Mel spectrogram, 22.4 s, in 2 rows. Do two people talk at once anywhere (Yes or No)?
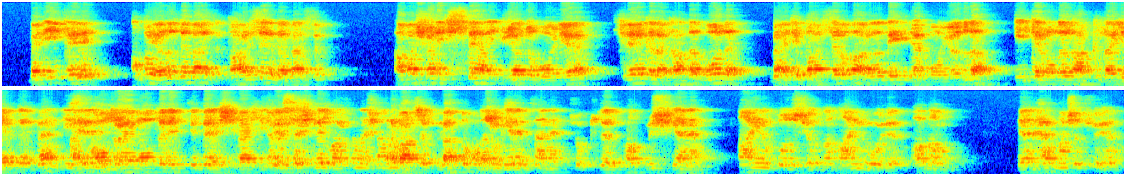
Yes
